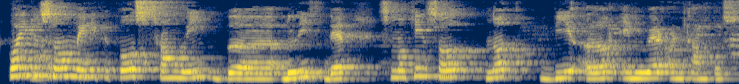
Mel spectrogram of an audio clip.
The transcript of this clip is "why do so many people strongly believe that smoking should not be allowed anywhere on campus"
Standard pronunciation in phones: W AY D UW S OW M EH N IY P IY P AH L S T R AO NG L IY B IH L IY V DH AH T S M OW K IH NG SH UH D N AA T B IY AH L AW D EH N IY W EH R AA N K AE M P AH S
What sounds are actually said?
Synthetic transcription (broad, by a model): W AY D UW S OW M EH N IY P IY P AH L S T R AO NG L IY B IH L IY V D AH T S M OW K IH NG S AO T N AA T B IY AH L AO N EH N IY W EH R AA N K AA M P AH S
